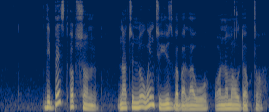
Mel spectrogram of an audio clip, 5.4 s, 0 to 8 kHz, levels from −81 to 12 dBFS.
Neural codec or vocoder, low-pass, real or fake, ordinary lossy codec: none; none; real; none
